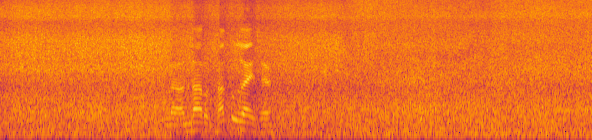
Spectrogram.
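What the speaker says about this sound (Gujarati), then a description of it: "ચારે બાજુ લીલોતરી હરિયાળીના પાણીનો ઝરણા મોટા મોટા ઘેલા નદીનું પાણી" A waterfall and streams flow through green hills in Kerala, making a steady, dense rushing hiss. A person speaks briefly over the water partway through.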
